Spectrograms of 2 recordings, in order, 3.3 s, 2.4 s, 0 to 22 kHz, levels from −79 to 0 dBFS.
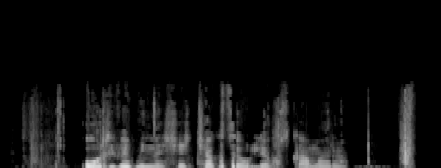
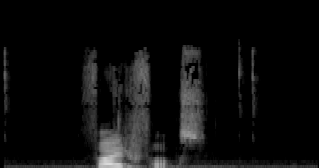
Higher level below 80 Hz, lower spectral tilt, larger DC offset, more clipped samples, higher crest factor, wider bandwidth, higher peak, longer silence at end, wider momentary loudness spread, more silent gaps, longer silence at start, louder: first, -54 dBFS vs -68 dBFS; first, -6 dB/octave vs -4 dB/octave; neither; neither; about the same, 22 dB vs 22 dB; second, 11.5 kHz vs 16 kHz; about the same, -4 dBFS vs -4 dBFS; second, 0.2 s vs 0.9 s; about the same, 16 LU vs 16 LU; neither; second, 0.25 s vs 0.75 s; about the same, -24 LUFS vs -23 LUFS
